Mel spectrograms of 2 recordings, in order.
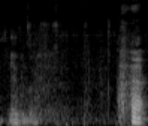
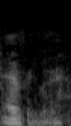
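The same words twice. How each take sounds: First: Slow, stretched everywhere; drawn out. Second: Said in the usual way. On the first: Real, not acted. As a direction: drag the word out slowly. Repeats the word, stretched out.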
